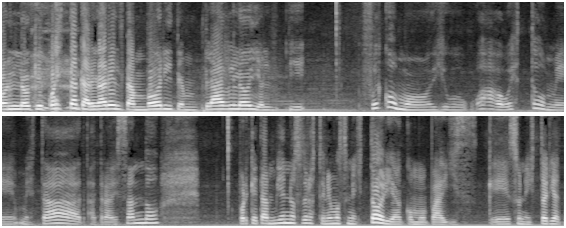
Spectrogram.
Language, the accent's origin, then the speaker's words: Spanish; Argentina; Yo soy argentina, yo nací acá, mi madre es de familia de descendientes de esclavos.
